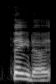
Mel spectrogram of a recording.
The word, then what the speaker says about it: theta: a squiggle line across it and that we pronounce as theta it's a greek letter and that's a common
